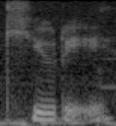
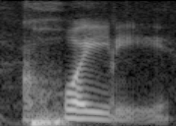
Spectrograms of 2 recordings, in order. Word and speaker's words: Keute: So it's spelled Keute, and it's not cutie. Okay. So It's Keute.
